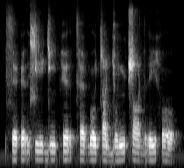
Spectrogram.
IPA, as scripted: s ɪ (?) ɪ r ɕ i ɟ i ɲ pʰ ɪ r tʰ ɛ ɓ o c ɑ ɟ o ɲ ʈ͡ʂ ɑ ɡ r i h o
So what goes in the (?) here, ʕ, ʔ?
ʔ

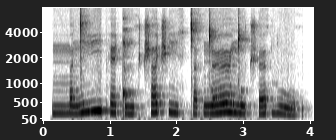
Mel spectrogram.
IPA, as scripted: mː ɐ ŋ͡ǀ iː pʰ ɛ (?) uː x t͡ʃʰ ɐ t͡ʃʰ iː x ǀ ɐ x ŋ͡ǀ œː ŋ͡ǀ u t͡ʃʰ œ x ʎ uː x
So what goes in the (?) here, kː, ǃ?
ǃ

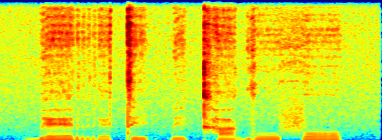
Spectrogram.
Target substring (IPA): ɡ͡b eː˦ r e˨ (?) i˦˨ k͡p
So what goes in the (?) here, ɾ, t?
t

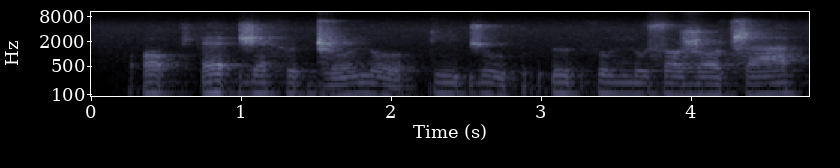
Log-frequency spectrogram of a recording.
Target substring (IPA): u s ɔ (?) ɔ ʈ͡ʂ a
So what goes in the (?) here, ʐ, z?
ʐ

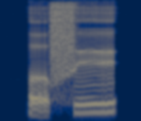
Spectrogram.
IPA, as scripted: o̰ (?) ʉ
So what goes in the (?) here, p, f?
f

